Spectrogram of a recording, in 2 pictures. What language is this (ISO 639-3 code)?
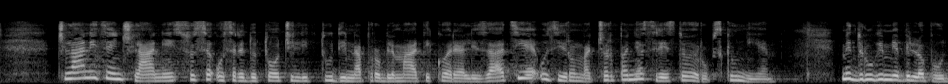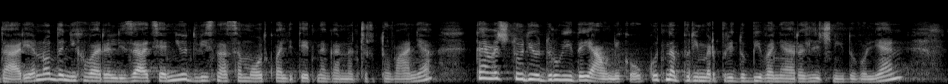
slv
